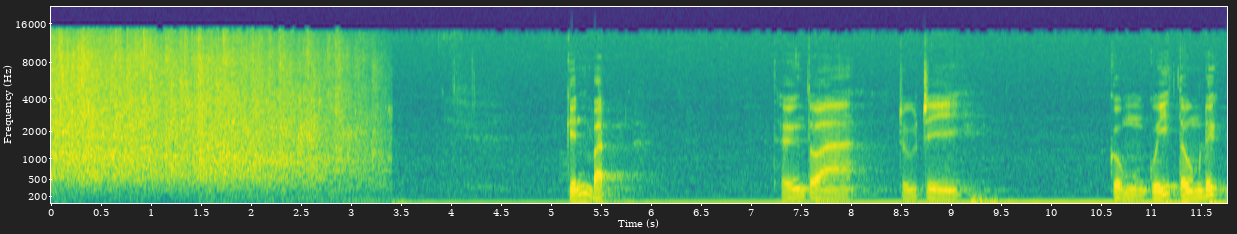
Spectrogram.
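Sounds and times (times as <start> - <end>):
audience applause: 0.0 - 3.5
speech: 5.2 - 5.8, 7.3 - 9.4, 10.6 - 11.7.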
